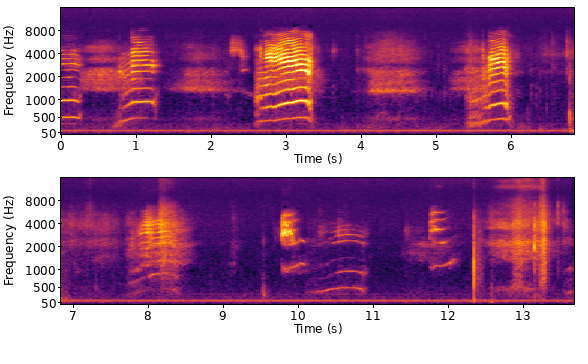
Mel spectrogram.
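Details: Kittens sleeping in a boot mew repeatedly in a small room, high thin calls with some stronger wavering ones spaced every couple of seconds, the loudest around the third second.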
